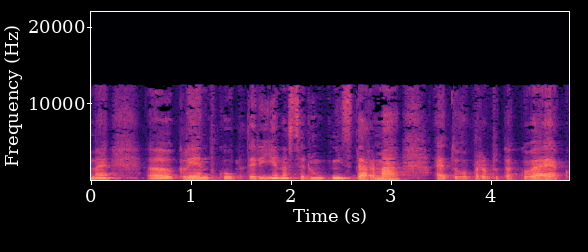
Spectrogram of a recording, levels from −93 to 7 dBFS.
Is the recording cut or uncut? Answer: cut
